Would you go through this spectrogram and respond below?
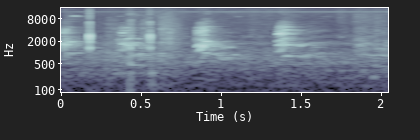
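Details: Upset five-week-old Corgi pups yelp in two quick squeaky bursts, then give two longer, falling whines, high and thin, as they try to get through an opening.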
